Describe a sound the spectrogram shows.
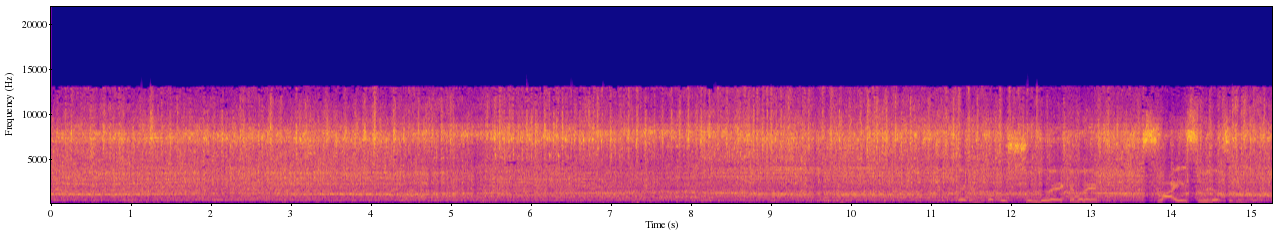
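An electric food processor whirs steadily with a high motor whine.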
